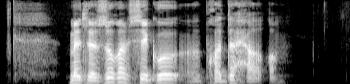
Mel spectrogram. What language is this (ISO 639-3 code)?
kbd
